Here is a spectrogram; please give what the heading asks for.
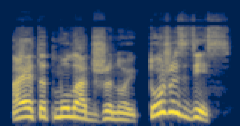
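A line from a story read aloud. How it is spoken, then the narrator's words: Angry question after pause. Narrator (Russian): сердито спрашивает он после паузы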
